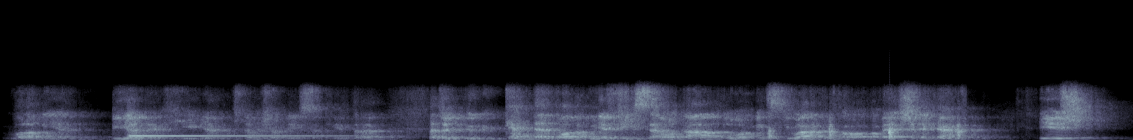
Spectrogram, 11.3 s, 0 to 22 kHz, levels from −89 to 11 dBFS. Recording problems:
off-mic speech; far
garbled, watery; badly; nothing above 8 kHz
thin; very; fading below 700 Hz
room echo; noticeable; dies away in 1 s
doorbell; loud; from 1.5 to 3.5 s; peak 3 dB above the speech
footsteps; loud; from 7.5 to 9.5 s; peak 3 dB above the speech

